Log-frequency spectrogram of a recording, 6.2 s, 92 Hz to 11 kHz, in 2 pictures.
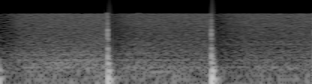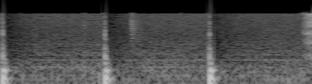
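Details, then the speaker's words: Korotkoff sounds through a stethoscope diaphragm over the brachial artery as the blood pressure cuff deflates: regular soft low thumps about 58 a minute, with the last sound marking the diastolic reading. "note the reading when you hear the last karatov sound it will sound like this this is the diastolic reading"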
